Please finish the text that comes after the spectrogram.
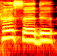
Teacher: حا کو ہم نکالیں گے اور دال کو ساکن کی صورت میں کلکلا ہوگا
